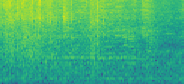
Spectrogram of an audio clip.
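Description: Plastic wrapping on a crate engine crinkling and rustling as it is handled, a dense crackle with many small clicks.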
